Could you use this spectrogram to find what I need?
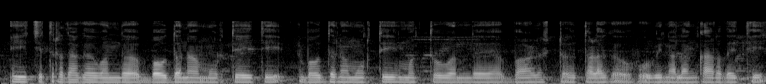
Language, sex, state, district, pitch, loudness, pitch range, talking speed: Kannada, male, Karnataka, Bijapur, 105 Hz, -25 LUFS, 100-110 Hz, 115 wpm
